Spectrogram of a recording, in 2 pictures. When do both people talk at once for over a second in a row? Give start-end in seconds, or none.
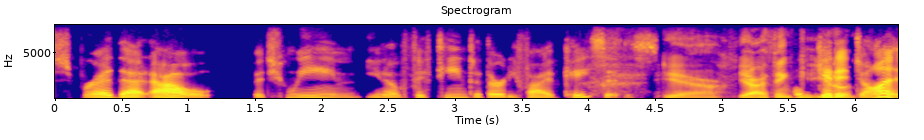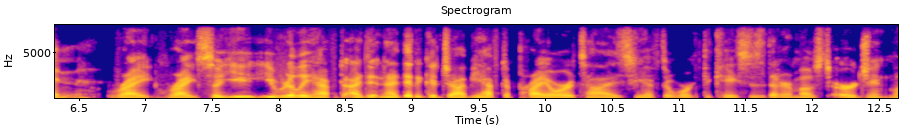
none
